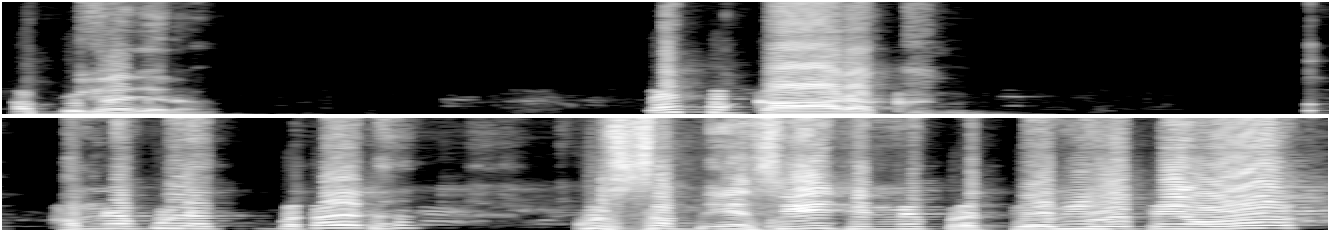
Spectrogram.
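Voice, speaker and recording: Slow, high-voiced male teacher. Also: low-quality recording. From India. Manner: drills word lists, checks understanding with students. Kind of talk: classroom grammar lesson. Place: classroom.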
